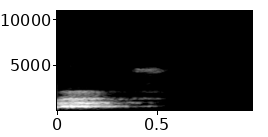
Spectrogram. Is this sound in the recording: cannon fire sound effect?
no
